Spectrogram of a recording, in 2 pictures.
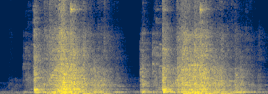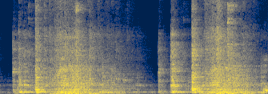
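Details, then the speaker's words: Toro snow blower gasoline engine after long winter storage with fuel in tank: four rope pulls each a short churn dying without firing; cranks but won't start, clogged carburetor float bowl pin hole found as cause. "Usually, when it doesn't start, it's due to the carburetor gets clogged up."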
